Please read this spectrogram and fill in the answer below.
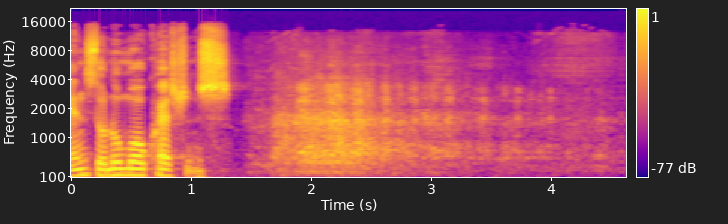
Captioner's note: laughter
